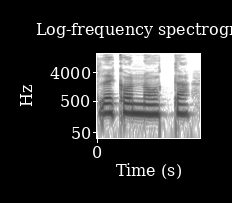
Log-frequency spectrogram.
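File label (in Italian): "reconnota", lingua sarda, fem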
